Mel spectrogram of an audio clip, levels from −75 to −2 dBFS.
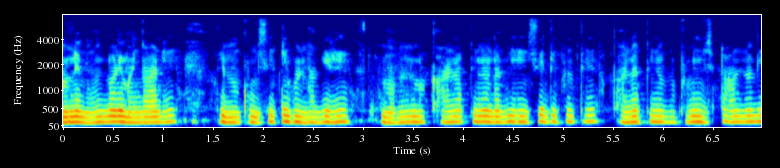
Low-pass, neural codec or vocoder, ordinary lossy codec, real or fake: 7.2 kHz; autoencoder, 22.05 kHz, a latent of 192 numbers a frame, VITS, trained on one speaker; none; fake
